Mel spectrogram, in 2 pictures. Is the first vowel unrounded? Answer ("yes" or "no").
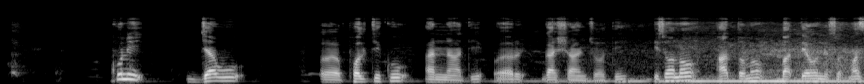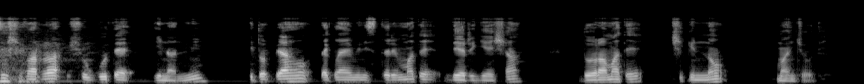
no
